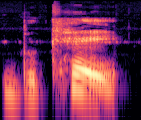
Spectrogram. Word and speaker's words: Bucket: Her name is spelled Bucket, but she insists throughout all of the episodes that the name is pronounced bouquet, simply because she tries to or she pretends to be part of the upper class, which she clearly is not.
